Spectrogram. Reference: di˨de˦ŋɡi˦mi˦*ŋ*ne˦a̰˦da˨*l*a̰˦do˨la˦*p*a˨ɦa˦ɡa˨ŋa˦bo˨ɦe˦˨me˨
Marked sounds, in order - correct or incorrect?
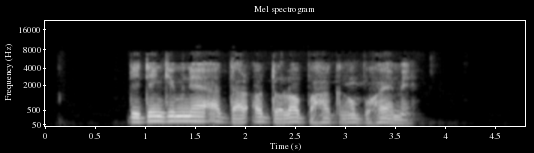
incorrect: none, incorrect: ɾ, incorrect: b

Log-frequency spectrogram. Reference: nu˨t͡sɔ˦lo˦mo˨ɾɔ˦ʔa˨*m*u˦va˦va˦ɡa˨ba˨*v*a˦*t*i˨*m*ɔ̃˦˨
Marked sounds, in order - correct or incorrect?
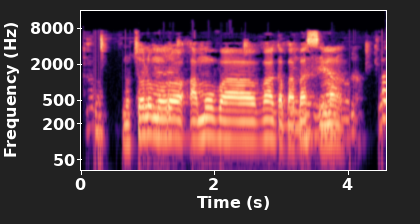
correct, incorrect: b, incorrect: s, correct

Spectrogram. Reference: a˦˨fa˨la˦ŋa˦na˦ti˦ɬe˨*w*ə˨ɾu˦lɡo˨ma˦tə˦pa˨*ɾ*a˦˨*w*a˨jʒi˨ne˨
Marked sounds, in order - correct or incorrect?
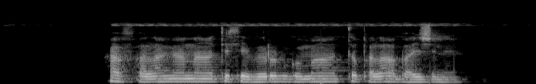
incorrect: v, incorrect: l, incorrect: b

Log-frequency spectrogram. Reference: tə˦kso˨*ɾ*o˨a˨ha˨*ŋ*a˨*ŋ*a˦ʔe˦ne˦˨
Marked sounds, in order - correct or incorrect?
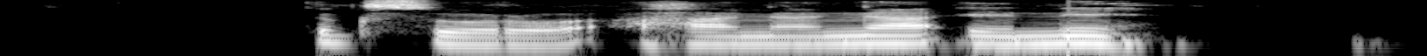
correct, correct, correct

